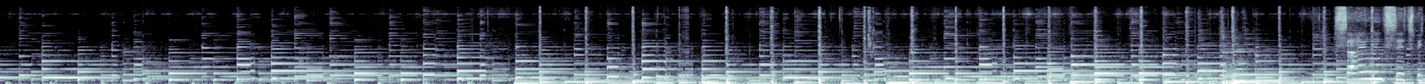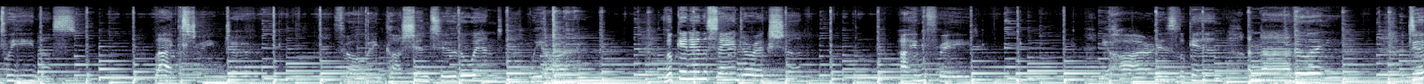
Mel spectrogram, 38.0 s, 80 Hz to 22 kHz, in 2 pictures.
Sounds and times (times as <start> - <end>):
Music: 0.0 - 37.9.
